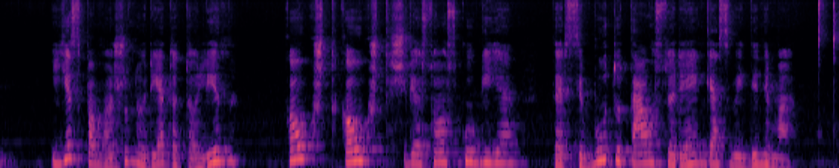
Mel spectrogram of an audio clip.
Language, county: Lithuanian, Alytus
